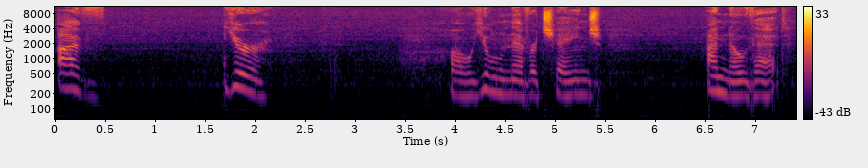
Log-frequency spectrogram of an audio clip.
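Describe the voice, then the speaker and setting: A woman's voice: fairly low pitch, extremely slow, long pauses, a bit bright, a little hiss or hum, poor audio. An actress playing a wistful, tender woman, an old sweetheart, in a video game cutscene.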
